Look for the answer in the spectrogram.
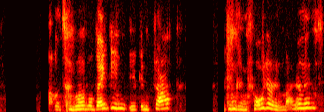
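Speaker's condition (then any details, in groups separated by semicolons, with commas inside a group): Cerebral palsy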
